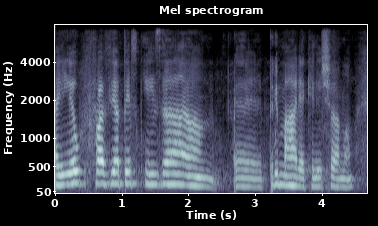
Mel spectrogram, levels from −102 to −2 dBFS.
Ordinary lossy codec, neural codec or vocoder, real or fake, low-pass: none; codec, 24 kHz, 1.5 kbps, HILCodec; fake; 7.2 kHz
